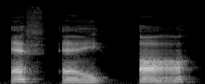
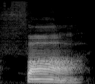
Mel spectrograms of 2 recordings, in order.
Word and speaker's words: far: american pronunciation far but in british english when the r comes at the end of a word we do not pronounce it so when the r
